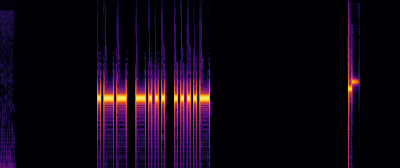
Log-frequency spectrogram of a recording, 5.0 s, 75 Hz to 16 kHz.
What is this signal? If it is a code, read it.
Morse code, heard as a keyed tone, about 30 wpm, 700 Hz. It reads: WB4
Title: USA Call Sign Prefixes - Repeated 2x - 30wpm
